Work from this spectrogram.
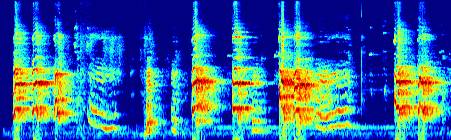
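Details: Poodle begging for food as if starving, though never actually hungry; loud harmonic yelps and whines with sliding, falling tones, about eight outbursts in nine seconds, a man speaking to the dog afterwards.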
